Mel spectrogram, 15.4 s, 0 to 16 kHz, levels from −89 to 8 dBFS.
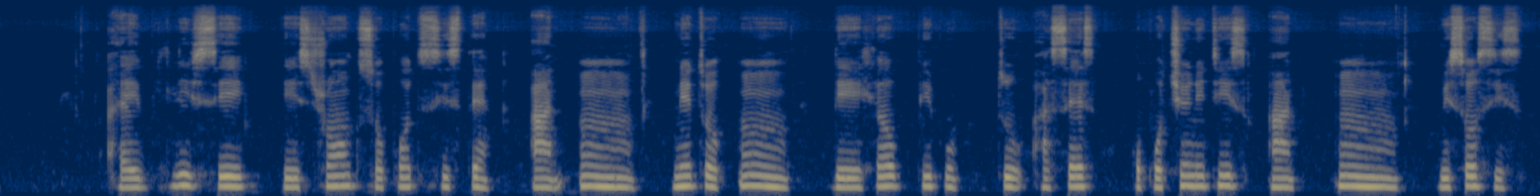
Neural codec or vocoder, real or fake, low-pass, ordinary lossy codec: vocoder, 48 kHz, 128 mel bands, Vocos; fake; 14.4 kHz; none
